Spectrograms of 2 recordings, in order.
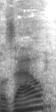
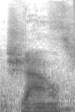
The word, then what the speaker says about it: Zhao: Is it Zhao or Zhao? – Zhao. – Zhao, sorry. I knew I pronounced it correctly.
